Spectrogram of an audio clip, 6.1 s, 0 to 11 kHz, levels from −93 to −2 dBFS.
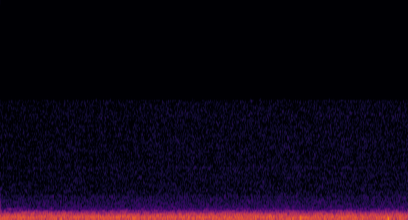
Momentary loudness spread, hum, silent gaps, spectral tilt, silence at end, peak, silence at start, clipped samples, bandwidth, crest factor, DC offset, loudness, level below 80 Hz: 2 LU; none; none; -11.5 dB/octave; 0 s; -20 dBFS; 0 s; under 0.1%; 6.2 kHz; 20 dB; under 0.1%; -41 LUFS; -50 dBFS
